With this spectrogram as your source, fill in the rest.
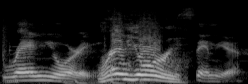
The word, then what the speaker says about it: Ranyouri: Ranyouri.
